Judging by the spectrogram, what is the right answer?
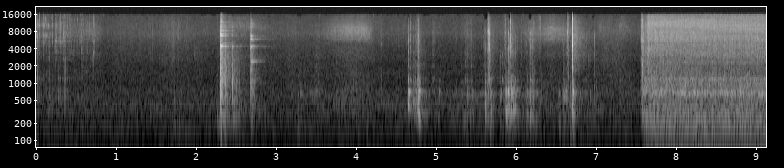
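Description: A sharp clink, then the clicks of a food processor's plastic lid being set on and locked, and about seven and a half seconds in the food processor's motor starts and runs steadily with a constant hum, grinding soaked almonds and olives with a little added water into a paste.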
